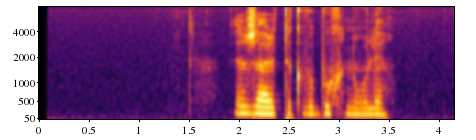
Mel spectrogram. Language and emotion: Russian, sad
